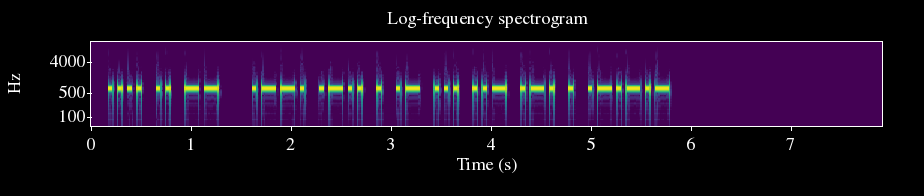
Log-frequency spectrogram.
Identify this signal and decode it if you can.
Morse code, heard as a keyed tone, about 25 wpm, 700 Hz. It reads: HIM PLEASURE.
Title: Sentences from Top 1600 Words 25wpm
